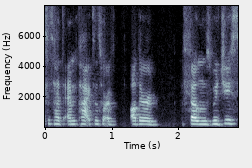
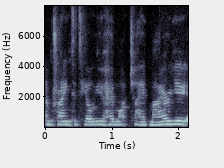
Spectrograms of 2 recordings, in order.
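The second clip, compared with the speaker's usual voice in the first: put-on calm voice, quieter; 3 semitones lower, 7 dB quieter than usual. Describing an actor's final scenes, imitating Kevin Spacey's unnerving calm. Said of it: "in that completely fucking unnerving, you know, calm voice".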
